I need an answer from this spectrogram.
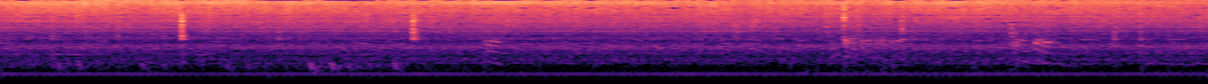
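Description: Food sizzling steadily in hot oil in a pan, with three sharp clicks in the first two-thirds.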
